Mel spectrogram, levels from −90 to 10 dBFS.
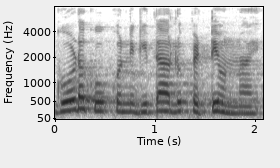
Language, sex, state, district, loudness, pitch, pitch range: Telugu, female, Telangana, Komaram Bheem, -15 LUFS, 235 Hz, 215-240 Hz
